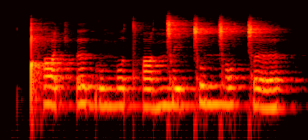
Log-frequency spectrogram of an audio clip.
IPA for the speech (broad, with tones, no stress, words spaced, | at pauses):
ǃʰɑ˧˩ t͡ʃʼœ˥˩ ɡo˧˩ŋɔ˧˩tʰɑ˨˩˦ ŋ͡ǀe˨˩˦ǀo˦ŋ͡ǀɔ˦ǀœ˨˩˦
